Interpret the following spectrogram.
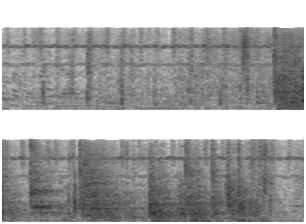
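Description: Clattering and scraping on a metal dustbin as a person climbs into it and handles the lid, starting about three seconds in and going on for about three seconds.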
